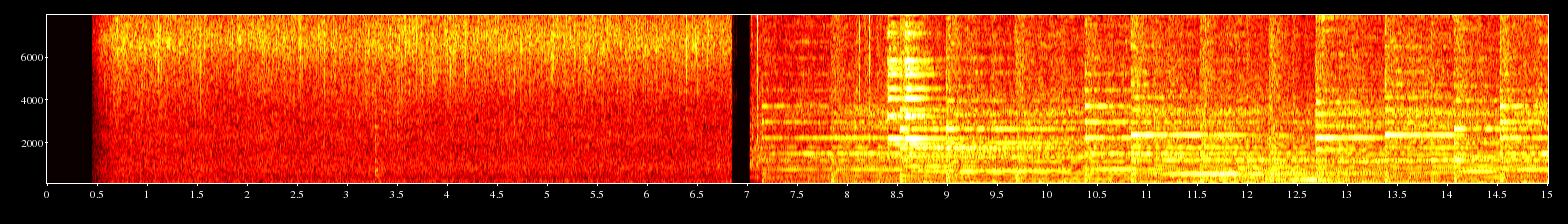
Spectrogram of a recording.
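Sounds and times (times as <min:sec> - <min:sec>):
chicken sizzling in oil: 0:00.5 - 0:06.9.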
